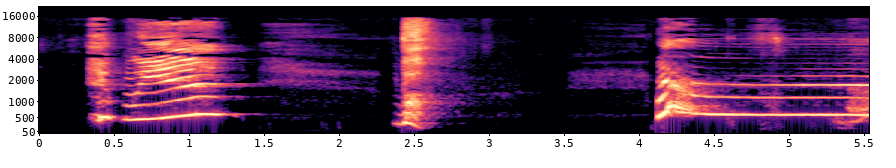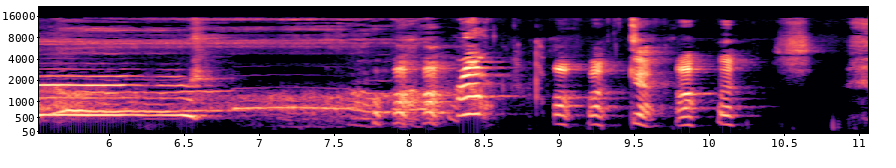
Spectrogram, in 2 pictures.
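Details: Pet Yorkshire Terrier howling in reply to its owner's howl: a short rising howl, then a long wavering drawn-out howl held for about four seconds, followed by broken yips and whines, with a person's voice in between.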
